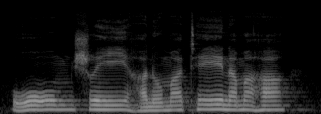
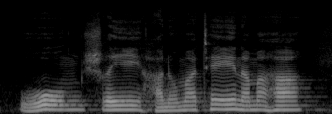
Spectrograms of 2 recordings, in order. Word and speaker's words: Om Shri Hanumate Namaha: Das Mantra wird ausgesprochen Om Shri Hanumate Namaha. Om ist lang, Shri ist lang, Hanuma ist kurz, Te ist lang, Namaha kurz. Om Shri Hanumate Namaha. Om Shri Hanumate Namaha.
